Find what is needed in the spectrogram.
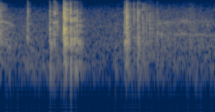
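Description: Small scissors snipping through a yarn tail and being handled: a few short clicks, the loudest just after half a second in.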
